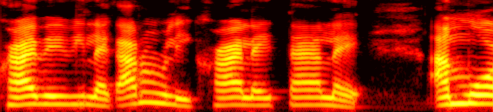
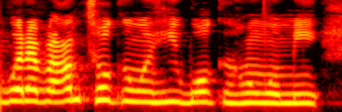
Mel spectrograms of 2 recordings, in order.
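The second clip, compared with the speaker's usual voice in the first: ordinary talk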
